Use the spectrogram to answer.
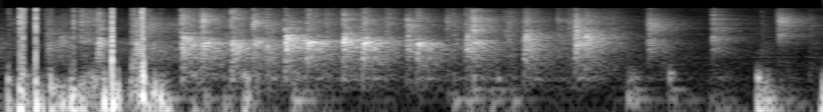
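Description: Applause for a comedian at a comedy open mic: a loud, dense patter of many hands clapping, strongest at the start and then settling into a steady, slightly uneven wash.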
